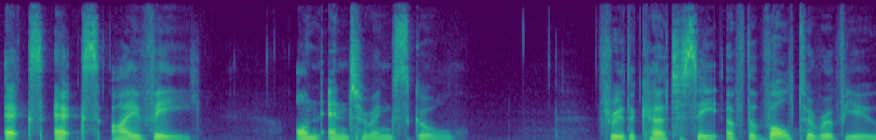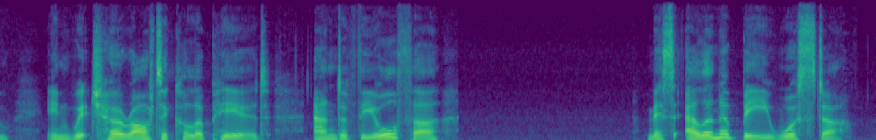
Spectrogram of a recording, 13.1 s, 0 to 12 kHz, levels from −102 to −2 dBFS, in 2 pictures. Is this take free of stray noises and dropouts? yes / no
yes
